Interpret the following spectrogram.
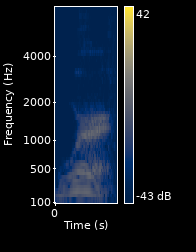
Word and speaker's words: were: soon very good and you improved your pronunciation of were uh so you said that what uh the waters which were above an earlier time you kind of said ER without the of the W so were very good okay and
